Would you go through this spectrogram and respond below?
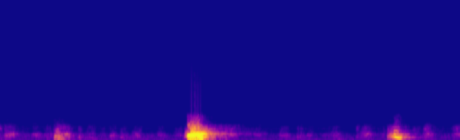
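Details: Playing with a squirrel, Kingston the Rottweiler lets out one strong bark mid-clip, framed by softer huffs, muffled grunts and light background rustle.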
